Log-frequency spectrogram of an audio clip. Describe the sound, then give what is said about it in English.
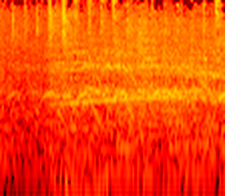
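Tires squeal and skid over a steady roar of car engines in a film car chase, with wavering screeches sweeping up and down as the cars race round in circles, loud and continuous throughout. “It is a damn good car chase.”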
